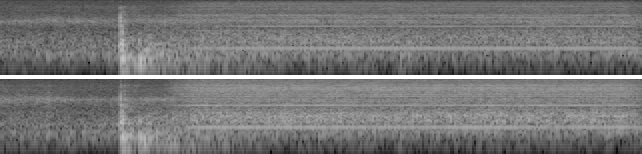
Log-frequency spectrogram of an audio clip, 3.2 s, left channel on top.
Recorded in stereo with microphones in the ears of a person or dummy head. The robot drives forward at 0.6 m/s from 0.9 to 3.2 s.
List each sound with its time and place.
0.6 s a thud: 25° left (ahead or behind), 3 m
